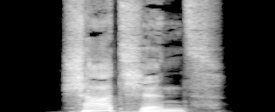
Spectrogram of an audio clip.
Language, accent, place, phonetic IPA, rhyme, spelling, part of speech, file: German, Germany, Berlin, [ˈʃaːtçəns], -aːtçəns, Schadchens, noun, De-Schadchens.ogg
- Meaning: genitive of Schadchen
